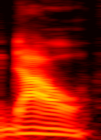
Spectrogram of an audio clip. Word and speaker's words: Dao: Dao. Dao rhyming with wow.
